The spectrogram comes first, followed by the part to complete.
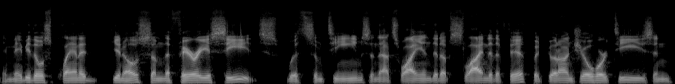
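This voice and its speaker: American male sports host, deep voice, dry studio sound, conversational analysis with emphatic repeats. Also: steady tone, moderate pace, a bit bright, no room sound. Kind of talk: casual football commentary.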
